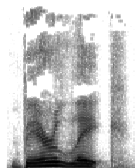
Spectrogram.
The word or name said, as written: bear lake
